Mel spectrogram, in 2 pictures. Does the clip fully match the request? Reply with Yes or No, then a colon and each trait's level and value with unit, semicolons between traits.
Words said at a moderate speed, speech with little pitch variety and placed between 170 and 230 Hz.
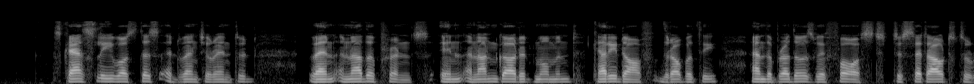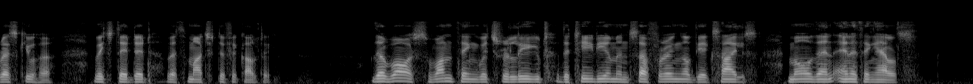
No: average, 155 wpm; narrow, 1.6 semitones; low, 125 Hz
